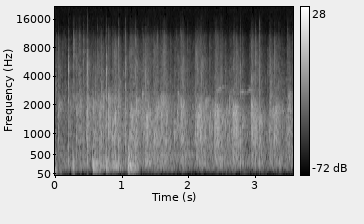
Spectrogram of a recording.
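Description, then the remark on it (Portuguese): An audience at a panel event bursts into steady applause for the organizers, dense overlapping claps filling the space, sustained throughout with no clear pauses. “Então, barulho para eles também.”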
